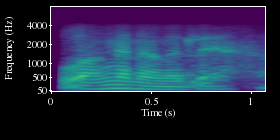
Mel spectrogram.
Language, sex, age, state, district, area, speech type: Malayalam, male, 18-30, Kerala, Idukki, rural, conversation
